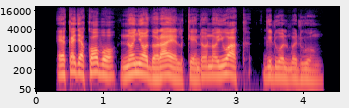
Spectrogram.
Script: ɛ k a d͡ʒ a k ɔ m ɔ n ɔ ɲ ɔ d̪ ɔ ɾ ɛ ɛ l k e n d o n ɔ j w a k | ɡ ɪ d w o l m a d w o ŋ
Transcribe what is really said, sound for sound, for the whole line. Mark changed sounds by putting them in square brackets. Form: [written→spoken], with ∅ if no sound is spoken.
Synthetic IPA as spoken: ɛ k a d͡ʒ a k ɔ [m→b] ɔ n ɔ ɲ ɔ d̪ ɔ ɾ [ɛ→a] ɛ l k e n d o n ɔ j w a k | ɡ ɪ d w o l m a d w o ŋ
